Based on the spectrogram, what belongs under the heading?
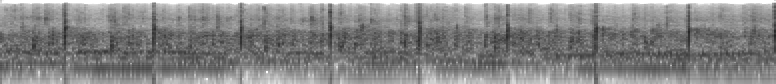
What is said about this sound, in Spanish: Démosle otro aplauso al Señor así con sus manos en alto.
